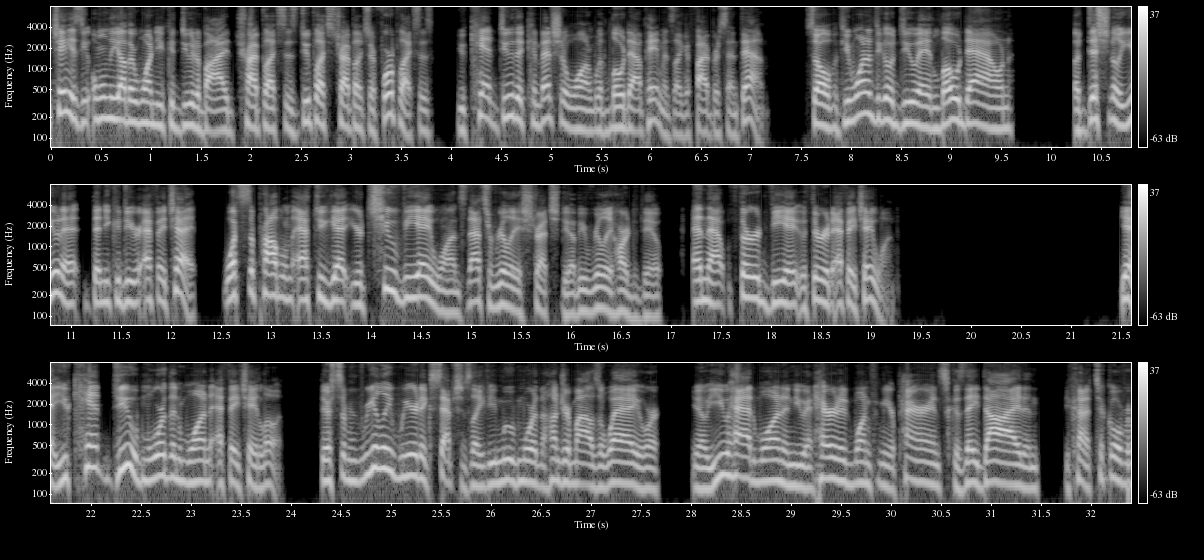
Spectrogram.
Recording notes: This was a live class recorded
